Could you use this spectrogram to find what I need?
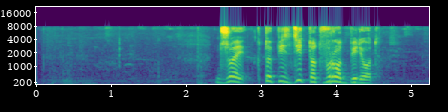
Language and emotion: Russian, angry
